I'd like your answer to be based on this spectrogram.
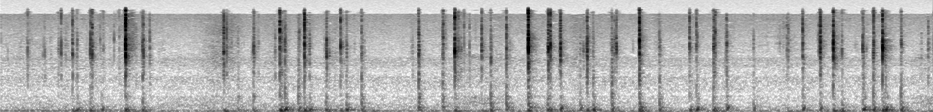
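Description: Long acrylic nails tap the keys of a MacBook keyboard under a thin pink plastic/silicone cover during steady typing. The quick, uneven keystrokes sound like soft, muffled thuds with short bright clicking tips, each stopping dead with no ring.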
